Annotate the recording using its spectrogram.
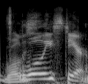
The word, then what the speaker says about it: Woollysteer: So how do I pronounce this correctly? You know the Woollysteer. Woollysteer. – Yes.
